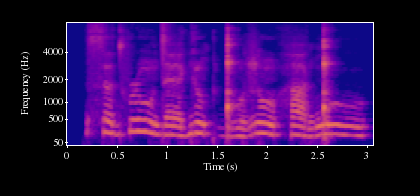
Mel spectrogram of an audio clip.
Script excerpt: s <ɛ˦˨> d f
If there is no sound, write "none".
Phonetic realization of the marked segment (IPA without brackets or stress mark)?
ə˦˨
